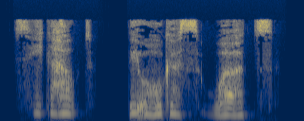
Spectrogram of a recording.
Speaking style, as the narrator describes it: she whispers

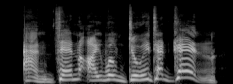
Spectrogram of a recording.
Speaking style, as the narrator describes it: yelled Arthur

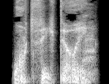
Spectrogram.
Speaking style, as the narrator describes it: He whispered

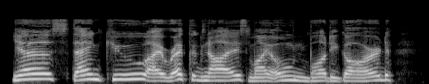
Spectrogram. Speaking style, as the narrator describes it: the Hezra Ka said, his voice a booming baritone

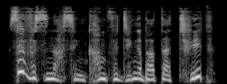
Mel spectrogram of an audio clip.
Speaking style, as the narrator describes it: Hilda spat

